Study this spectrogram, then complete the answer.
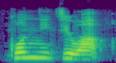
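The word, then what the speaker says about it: こんにちは: 글씨는 분명히 하인데 선생님 발음은 지금 어떻게 했다? 곤니찌와 와라고 발음을 했습니다. 자, 여러분 여기 하에 동그라미 치시고요. 하에 동그라미 치시고 인사말에서 끝에 존재하는 하는요. 와로 발음을 해요. 다시 한번 말씀드릴게요. 인사말에서 존재하는 이 끝에 있는 하는 와로 발음을 합니다.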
